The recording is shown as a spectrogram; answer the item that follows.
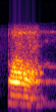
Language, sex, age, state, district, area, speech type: Odia, female, 60+, Odisha, Sundergarh, urban, conversation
